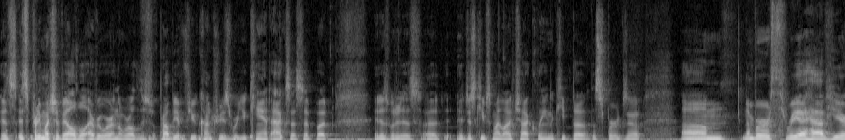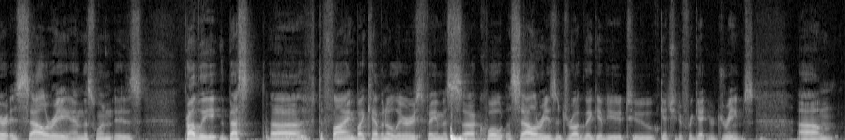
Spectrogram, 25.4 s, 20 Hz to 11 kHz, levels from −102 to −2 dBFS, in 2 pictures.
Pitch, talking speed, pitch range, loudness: 85 Hz, 185 wpm, 75-95 Hz, -30 LUFS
